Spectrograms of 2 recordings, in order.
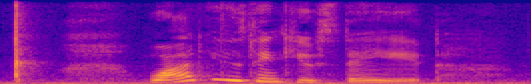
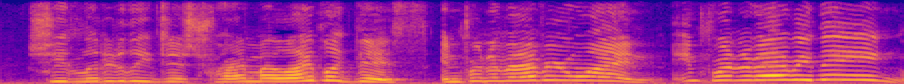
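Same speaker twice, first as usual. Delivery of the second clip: rising outrage, higher and louder; outraged; 8 semitones higher, 8 dB louder than usual. Real, not acted. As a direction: build to a furious peak. Retelling being disrespected, rising outrage.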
